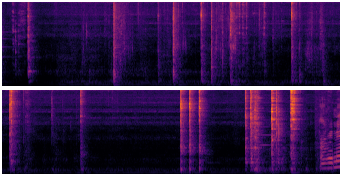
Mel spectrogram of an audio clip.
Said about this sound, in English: This is crayfish already blended, so I'm adding it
